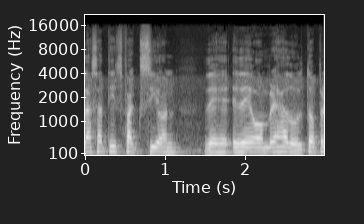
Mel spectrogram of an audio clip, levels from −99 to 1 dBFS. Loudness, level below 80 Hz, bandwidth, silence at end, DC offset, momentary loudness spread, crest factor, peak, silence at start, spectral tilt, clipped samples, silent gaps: -17 LUFS; -52 dBFS; 16 kHz; 0 s; under 0.1%; 7 LU; 16 dB; 0 dBFS; 0 s; -6 dB/octave; under 0.1%; none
